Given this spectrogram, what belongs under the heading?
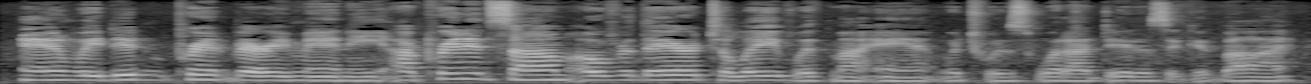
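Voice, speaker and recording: A woman's voice: fairly low pitch, a little mellow, slight background noise. A woman with an East Texas accent chatting casually to her viewers as an online seller. She rambles, with lots of fillers and restarts. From East Texas, USA.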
